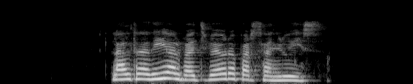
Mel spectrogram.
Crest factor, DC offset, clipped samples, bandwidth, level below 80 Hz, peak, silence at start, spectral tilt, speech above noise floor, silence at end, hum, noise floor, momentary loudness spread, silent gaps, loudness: 14 dB; under 0.1%; under 0.1%; 7.6 kHz; -60 dBFS; -2 dBFS; 1.1 s; -7 dB/octave; over 77 dB; 1 s; none; under -90 dBFS; 8 LU; none; -14 LUFS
